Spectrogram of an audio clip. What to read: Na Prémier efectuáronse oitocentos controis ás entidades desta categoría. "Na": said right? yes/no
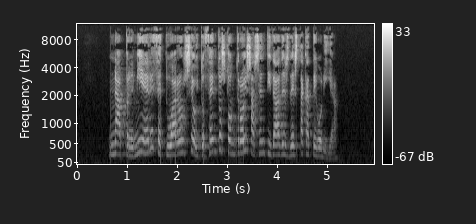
yes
